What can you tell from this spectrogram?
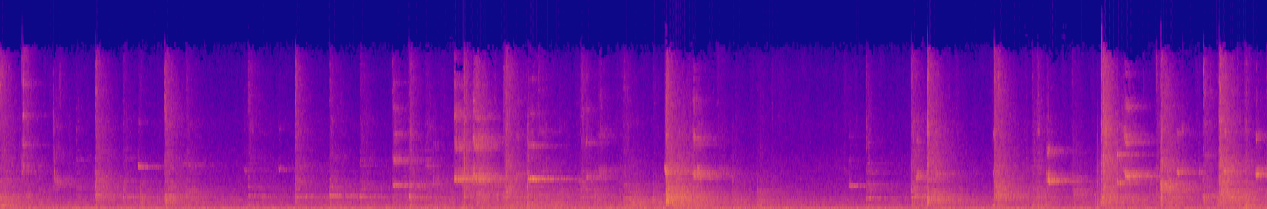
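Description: Badminton rackets striking a shuttlecock again and again through doubles rallies, with the strongest hit about thirteen seconds in. Short squeaks from shoes on the court mat come between the hits, over a steady low hum.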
